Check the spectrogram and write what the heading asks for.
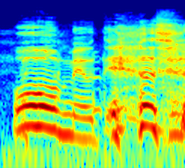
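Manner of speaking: loud, drawn-out laughing exclamation; big amused exasperation, breaking into laughs. Real, not acted. Both laughing about marrying Englishmen.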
